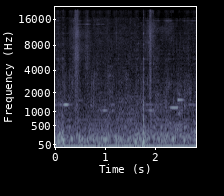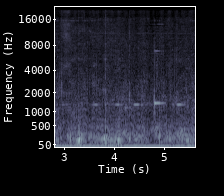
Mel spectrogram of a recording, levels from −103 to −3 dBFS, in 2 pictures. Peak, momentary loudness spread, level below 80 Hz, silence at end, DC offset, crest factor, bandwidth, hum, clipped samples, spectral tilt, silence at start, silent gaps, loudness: -28 dBFS; 6 LU; -62 dBFS; 0 s; 0.2%; 22 dB; over 20 kHz; none; under 0.1%; -5.5 dB/octave; 0 s; none; -51 LUFS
